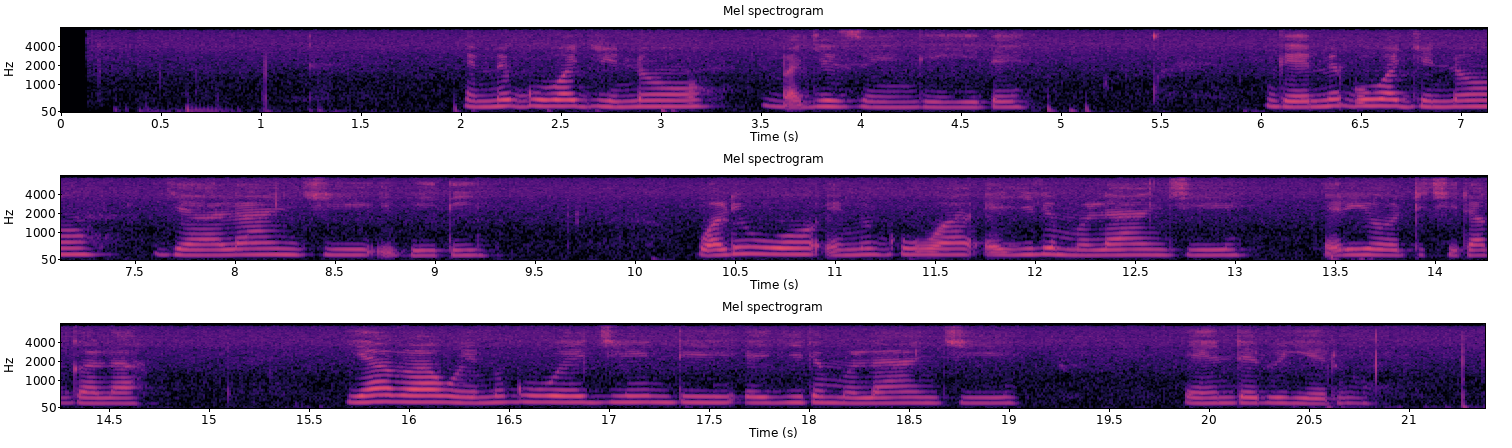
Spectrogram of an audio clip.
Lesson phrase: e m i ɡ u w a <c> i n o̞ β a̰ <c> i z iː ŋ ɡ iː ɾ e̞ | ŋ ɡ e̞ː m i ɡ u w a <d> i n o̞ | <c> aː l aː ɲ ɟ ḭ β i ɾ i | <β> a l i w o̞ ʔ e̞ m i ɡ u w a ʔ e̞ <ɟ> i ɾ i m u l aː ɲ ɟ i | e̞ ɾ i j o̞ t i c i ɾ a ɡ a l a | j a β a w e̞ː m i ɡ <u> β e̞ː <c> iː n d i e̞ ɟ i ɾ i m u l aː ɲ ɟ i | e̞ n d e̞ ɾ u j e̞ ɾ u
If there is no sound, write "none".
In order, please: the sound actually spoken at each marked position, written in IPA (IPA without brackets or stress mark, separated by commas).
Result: ɟ, ɟ, ɟ, ɟ, w, ɟ, u, ɟ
